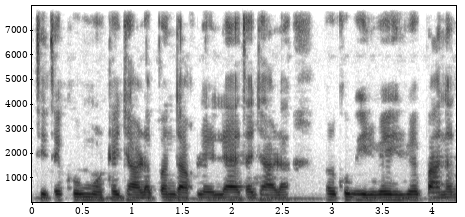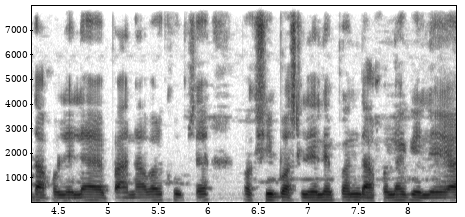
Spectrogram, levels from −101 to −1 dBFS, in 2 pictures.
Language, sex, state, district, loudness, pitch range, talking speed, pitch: Marathi, male, Maharashtra, Nagpur, -18 LUFS, 105-110 Hz, 170 wpm, 110 Hz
